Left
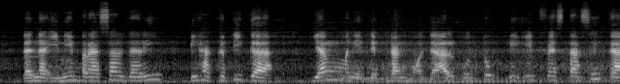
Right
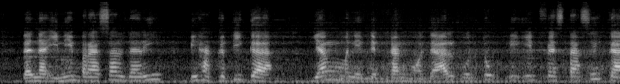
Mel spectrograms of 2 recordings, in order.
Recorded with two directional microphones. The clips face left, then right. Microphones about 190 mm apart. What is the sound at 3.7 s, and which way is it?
A man's voice, 20° right (ahead or behind).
